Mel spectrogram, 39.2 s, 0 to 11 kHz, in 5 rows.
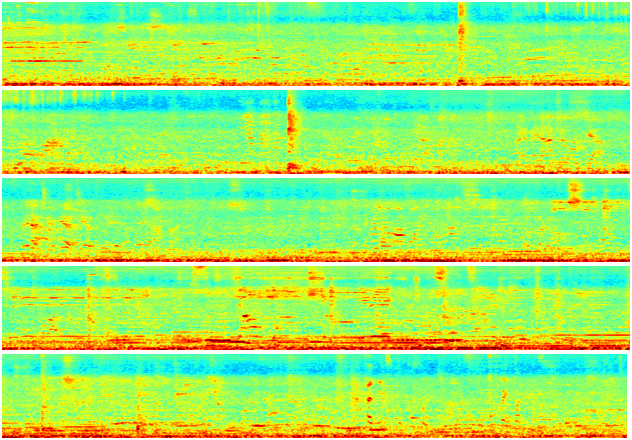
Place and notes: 龜山黃昏市場, Taoyuan City - Evening market
Evening market, Traffic sound, ambulance
Taoyuan City, Taiwan, 7 August 2017, ~17:00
